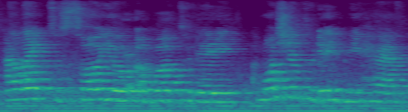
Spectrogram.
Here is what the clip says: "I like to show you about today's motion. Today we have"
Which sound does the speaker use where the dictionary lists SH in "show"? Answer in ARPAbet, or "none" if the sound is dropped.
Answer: S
